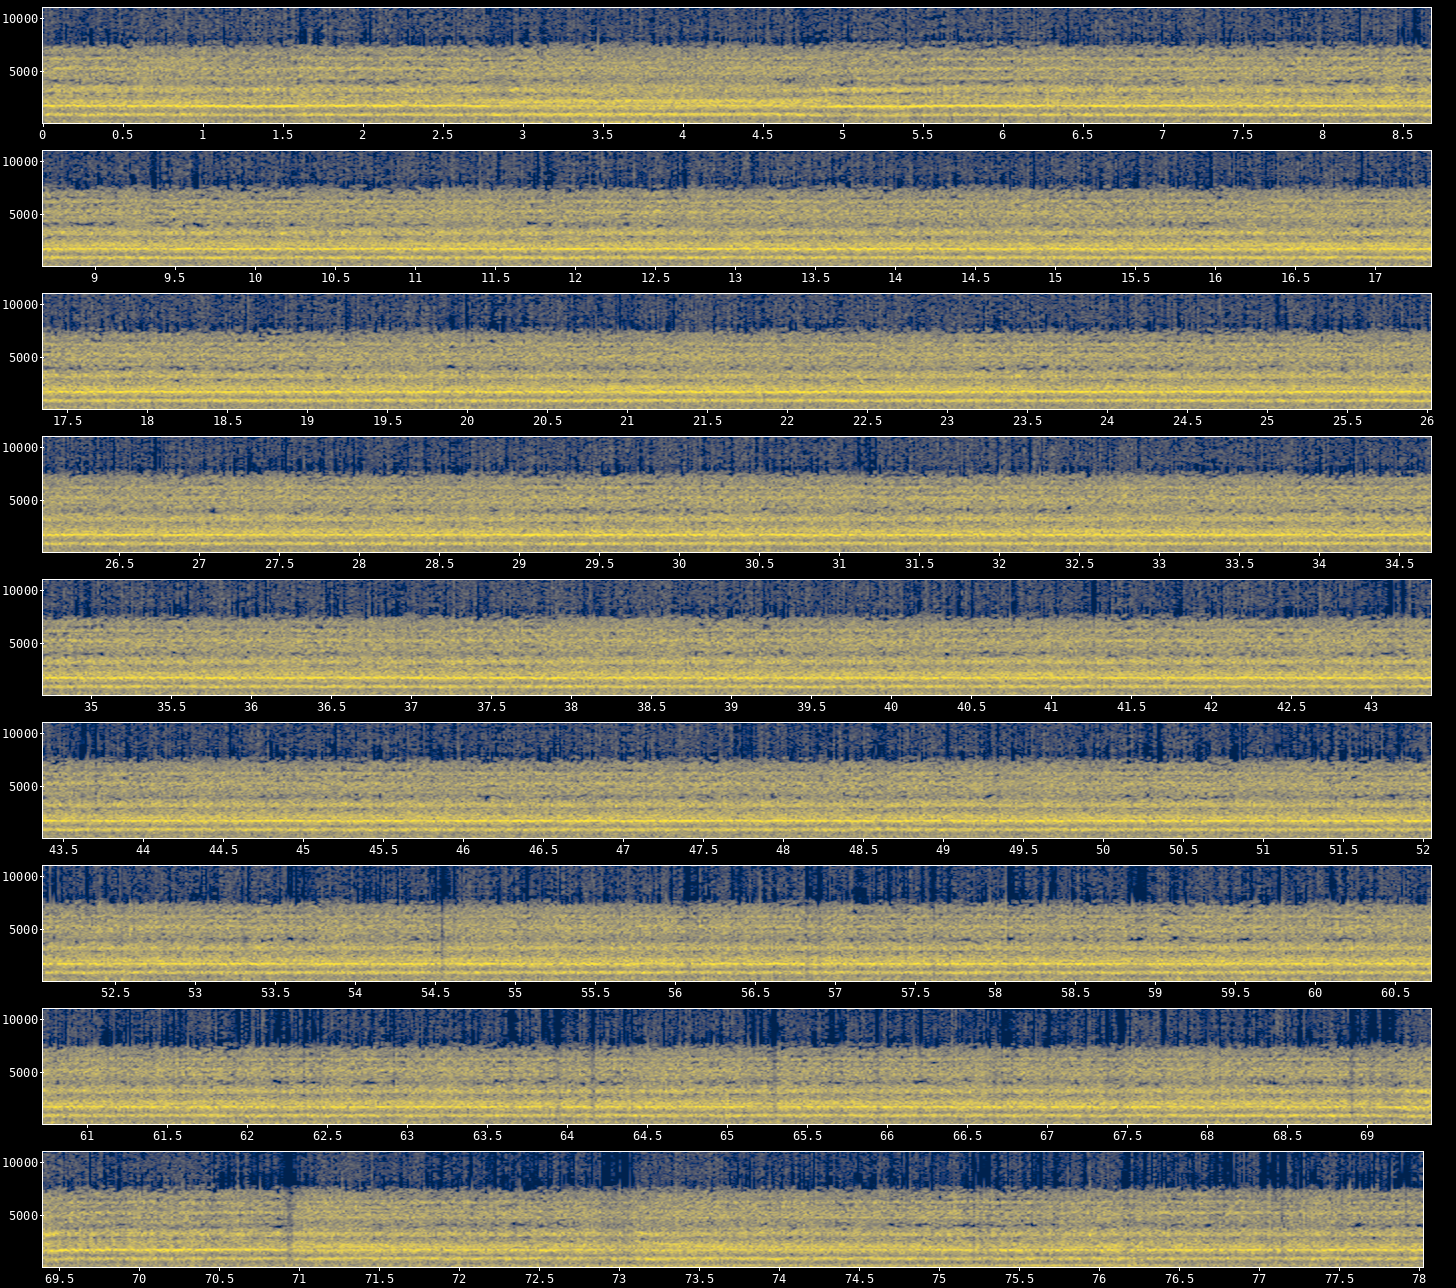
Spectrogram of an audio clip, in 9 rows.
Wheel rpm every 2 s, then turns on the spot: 230, 220, 220, 230, 230, 230, 230, 230, 230, 240, 230, 230, 230, 240, 230, 230, 230, 230, 240, 230, 230, 230, 230, 230, 230, 230, 230, 230, 240, 230, 230, 230, 230, 230, 230, 230, 230, 230, 230.
none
